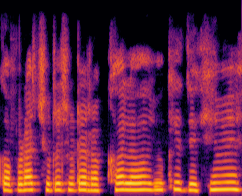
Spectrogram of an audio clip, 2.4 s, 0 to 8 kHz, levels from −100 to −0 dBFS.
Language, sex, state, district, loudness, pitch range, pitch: Bhojpuri, female, Uttar Pradesh, Varanasi, -16 LUFS, 255-275 Hz, 265 Hz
